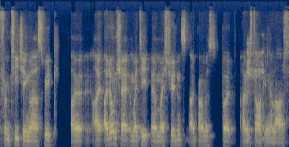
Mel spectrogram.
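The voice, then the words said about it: Slightly hoarse, strained voice. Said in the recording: “My voice is a bit off ... It's not ideal for radio interviews ... lost my voice slightly, but it's getting better”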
